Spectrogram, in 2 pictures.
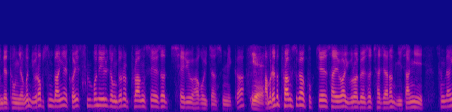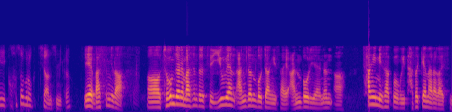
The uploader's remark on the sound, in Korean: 대구 MBC 여론현장 전화연결.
